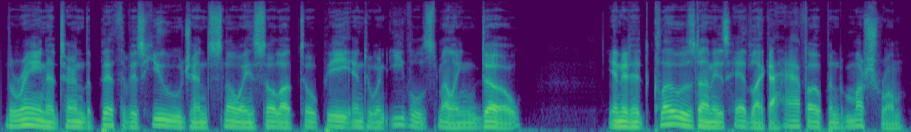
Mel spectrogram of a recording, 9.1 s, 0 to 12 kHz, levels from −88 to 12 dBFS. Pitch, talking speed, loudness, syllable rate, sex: 95 Hz, 200 wpm, -19 LUFS, 5.1 syllables/s, male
